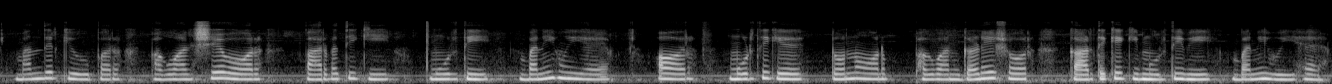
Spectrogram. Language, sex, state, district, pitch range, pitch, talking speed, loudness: Hindi, female, Chhattisgarh, Kabirdham, 230-250 Hz, 240 Hz, 120 wpm, -16 LUFS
